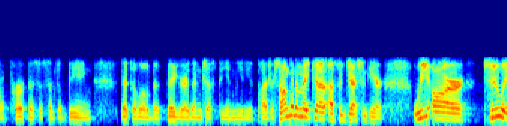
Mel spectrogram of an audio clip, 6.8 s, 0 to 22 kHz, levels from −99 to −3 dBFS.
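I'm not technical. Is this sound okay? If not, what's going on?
No. G.729 codec damage runs the whole way through. This phone-call codec rebuilds the speech from a simple model and drops everything above 3.8 kHz, so it sounds muffled and slightly robotic.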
